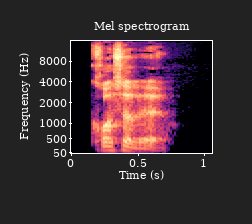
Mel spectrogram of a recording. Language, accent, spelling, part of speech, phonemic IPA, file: French, France, crossover, noun, /kʁɔ.sɔ.vœʁ/, LL-Q150 (fra)-crossover.wav
- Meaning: crossover (car)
